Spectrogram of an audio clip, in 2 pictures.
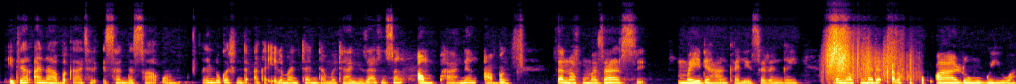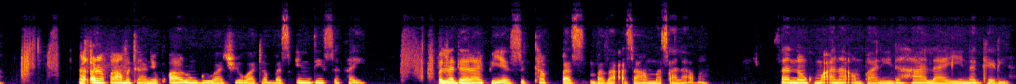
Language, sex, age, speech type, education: Hausa, female, 46-60, spontaneous, tertiary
